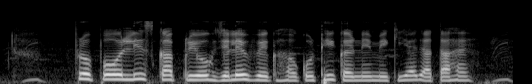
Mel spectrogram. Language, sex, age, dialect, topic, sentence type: Hindi, female, 25-30, Awadhi Bundeli, agriculture, statement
